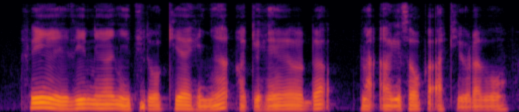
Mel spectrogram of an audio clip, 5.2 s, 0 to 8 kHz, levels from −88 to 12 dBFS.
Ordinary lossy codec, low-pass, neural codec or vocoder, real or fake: none; 7.2 kHz; codec, 44.1 kHz, 3.4 kbps, Pupu-Codec; fake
